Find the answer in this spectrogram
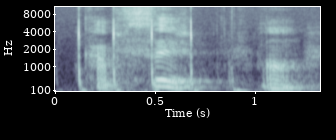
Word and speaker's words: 값을: 네, 겹받침 중에서는 뒤에 것만을 뒤 첫 소리로 옮기라고 했습니다. 그러니까 값을 근데 시옷은 된 소리로 발음한다니까 값을 이렇게 되겠네요.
